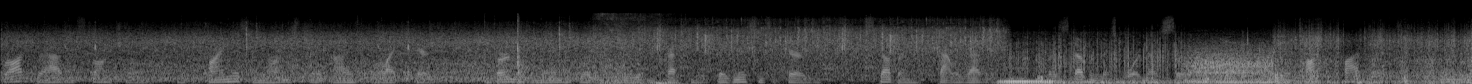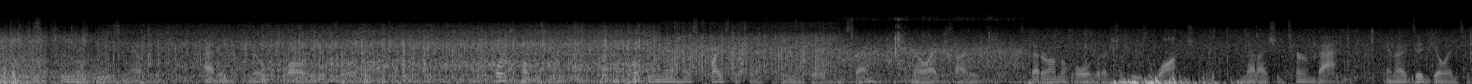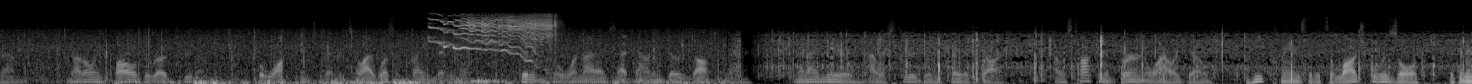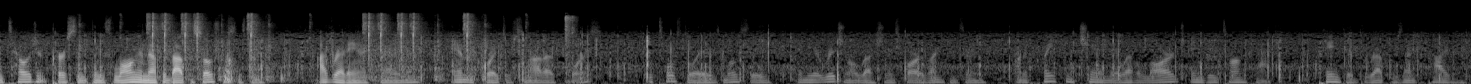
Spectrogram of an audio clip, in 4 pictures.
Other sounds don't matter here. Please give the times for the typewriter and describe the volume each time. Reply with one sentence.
The typewriter can be heard from 44.9 to 50.0 s, getting quieter then louder.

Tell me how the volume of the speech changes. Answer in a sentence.
The volume of the speech goes up, then down.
